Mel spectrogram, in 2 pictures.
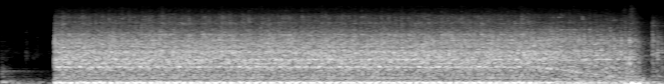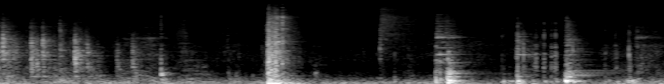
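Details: Old Freightliner semi diesel on off-road diesel, after an injector replacement that didn't fix it and a new fuel filter: fires and runs rough and uneven for a few seconds, then dies; misfire traced to a broken injector harness wire.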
